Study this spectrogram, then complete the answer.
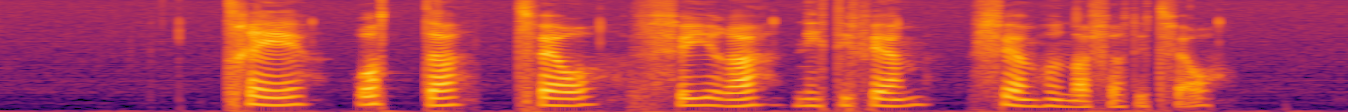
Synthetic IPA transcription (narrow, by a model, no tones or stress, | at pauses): t̪ʰɾeː | ɔt̪ːa | t̪ʰvoːfyːɾanɪt̪ːɪfɛmː | fɛmɦɵnd̪ɾafœʈɪt̪ʰv̥o̰ː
